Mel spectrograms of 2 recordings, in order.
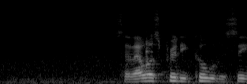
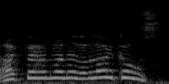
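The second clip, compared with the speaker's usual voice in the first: much higher, a hammed-up excited cry; thrilled shout, pitched way up; mock excited discovery; 13 semitones higher than usual. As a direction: play the thrilled wildlife host spotting a kangaroo. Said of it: "it just shows him running".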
